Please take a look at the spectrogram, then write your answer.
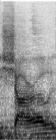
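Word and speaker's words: sharrows: do notice on it says cheros am I pronouncing that correctly shos so shared shared Lane markings and people call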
